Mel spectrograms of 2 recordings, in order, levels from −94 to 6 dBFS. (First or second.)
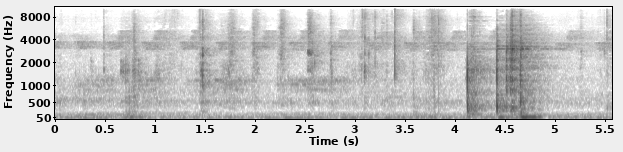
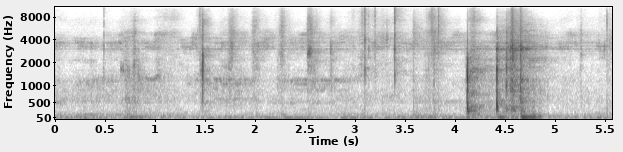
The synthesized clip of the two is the second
